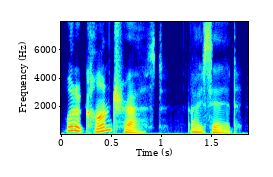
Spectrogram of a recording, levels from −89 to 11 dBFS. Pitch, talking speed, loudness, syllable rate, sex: 200 Hz, 160 wpm, -18 LUFS, 3.8 syllables/s, female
